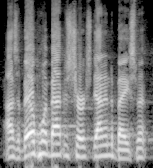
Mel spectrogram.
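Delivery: ordinary delivery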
